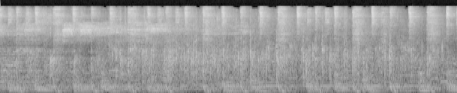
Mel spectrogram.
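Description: Music with a steady, fast beat and a pitched bass line.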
